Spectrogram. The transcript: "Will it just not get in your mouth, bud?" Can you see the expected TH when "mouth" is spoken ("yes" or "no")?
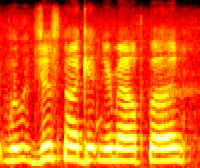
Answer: yes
